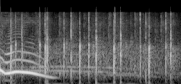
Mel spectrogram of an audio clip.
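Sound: warm applause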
